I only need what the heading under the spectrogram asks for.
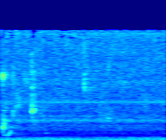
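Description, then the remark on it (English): Quiet dripping of warm water from a hand, a few soft drops and light trickling falling over a low steady background hum, with no one speaking. “Do you want to feel the water?”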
